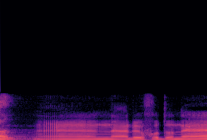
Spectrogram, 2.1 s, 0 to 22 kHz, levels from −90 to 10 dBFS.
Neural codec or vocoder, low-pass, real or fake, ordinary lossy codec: codec, 16 kHz in and 24 kHz out, 1 kbps, XY-Tokenizer; 7.2 kHz; fake; none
